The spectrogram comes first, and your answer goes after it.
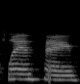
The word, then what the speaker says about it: plantain: Plantain. Plantin. Once again, however you want to pronounce it, I pronounce it plantin.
